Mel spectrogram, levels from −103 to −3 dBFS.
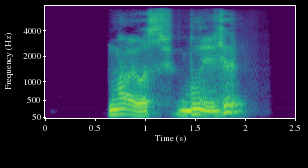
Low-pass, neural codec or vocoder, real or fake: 7.2 kHz; codec, 16 kHz, 1 kbps, FreqCodec, larger model; fake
